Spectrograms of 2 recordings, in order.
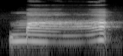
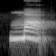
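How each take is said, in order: First: The pitch dips down, then rises. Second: The pitch falls sharply downward. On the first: It means horse. "it kind of goes downwards and upwards again" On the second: It means scold. "the falling tone sounds like this"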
